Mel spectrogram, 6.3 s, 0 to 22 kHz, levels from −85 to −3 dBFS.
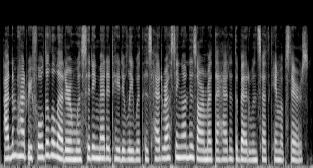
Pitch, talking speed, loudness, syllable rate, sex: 230 Hz, 250 wpm, -16 LUFS, 6.3 syllables/s, female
